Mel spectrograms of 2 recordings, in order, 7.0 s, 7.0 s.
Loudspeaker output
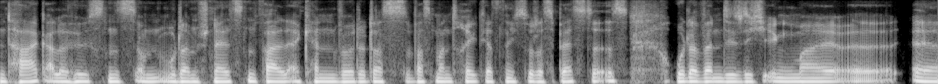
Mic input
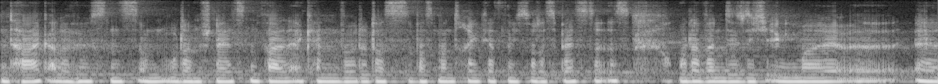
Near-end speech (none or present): none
